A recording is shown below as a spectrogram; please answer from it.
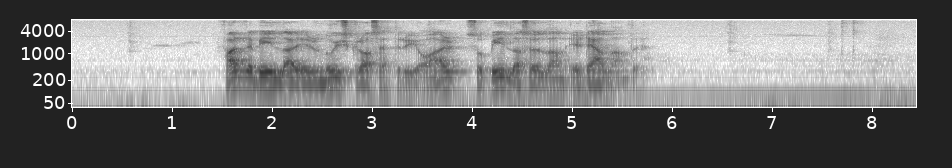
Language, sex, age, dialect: Faroese, male, 36-60, Sandoy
